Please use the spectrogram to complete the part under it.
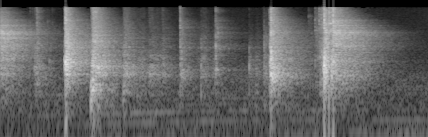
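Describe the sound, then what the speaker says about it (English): Rifle fitted with Cross Armory quick pins having its magazine swapped and action racked, heard as a close series of sharp metallic clacks and snaps, with two louder bangs near the end. "close it, insert our new mag, and rack it"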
